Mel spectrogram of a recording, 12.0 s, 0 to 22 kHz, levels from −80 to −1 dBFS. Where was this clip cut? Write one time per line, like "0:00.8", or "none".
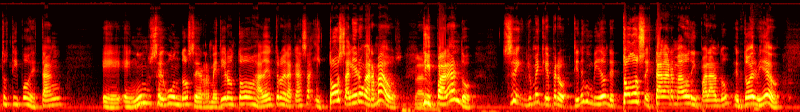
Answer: none

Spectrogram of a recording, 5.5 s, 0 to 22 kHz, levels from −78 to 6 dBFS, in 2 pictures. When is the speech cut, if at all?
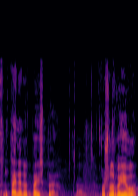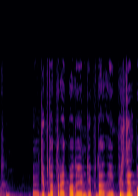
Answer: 0:03.5

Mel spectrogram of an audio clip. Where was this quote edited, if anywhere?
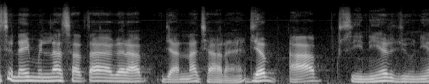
0:02.4

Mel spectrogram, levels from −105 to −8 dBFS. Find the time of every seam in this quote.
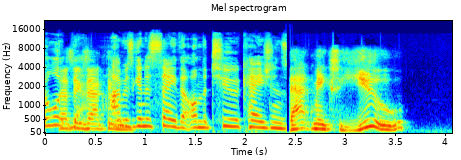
0:02.4

